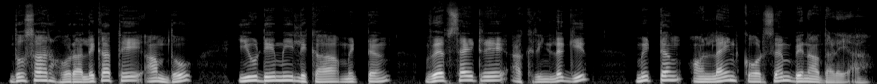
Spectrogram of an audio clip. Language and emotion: Santali, neutral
